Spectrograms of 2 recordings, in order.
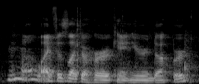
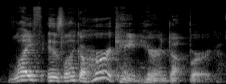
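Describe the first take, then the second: First: It sounds indifferent and uninterested. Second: It sounds excited and enthusiastic.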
